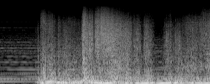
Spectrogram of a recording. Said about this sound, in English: Suddenly, it exploded with tremendous force.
